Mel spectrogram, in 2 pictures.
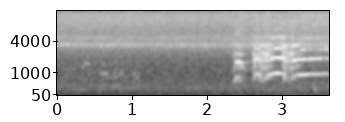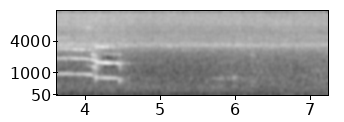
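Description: A rooster crowing once, about two and a half seconds in: a few short opening notes, then a long held note that drops in pitch at the end, about two seconds in all.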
